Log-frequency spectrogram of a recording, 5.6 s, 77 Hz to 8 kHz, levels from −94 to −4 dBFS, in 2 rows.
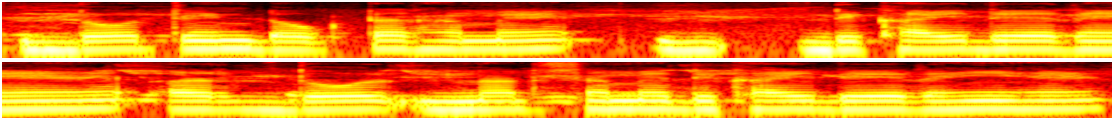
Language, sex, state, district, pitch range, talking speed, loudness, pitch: Hindi, male, Chandigarh, Chandigarh, 155-165 Hz, 175 wpm, -13 LUFS, 160 Hz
